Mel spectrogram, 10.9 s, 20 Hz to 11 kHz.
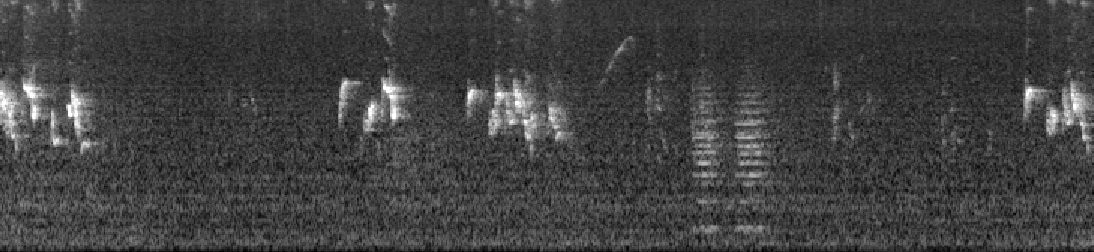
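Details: Red-whiskered bulbul used as a decoy to lure wild birds into a trap, recorded 22 September 2017: bright, warbling phrases of three to five quick notes, repeated in bursts with pauses of several seconds, over quiet rural background.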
